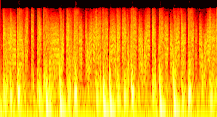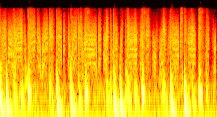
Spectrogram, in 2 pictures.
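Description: Turntable scratching of a sample over a beat, played through M-Audio Torq digital-vinyl software from a timecode control record: quick back-and-forth scratch strokes over low, falling thumps that recur in a repeating pattern.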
